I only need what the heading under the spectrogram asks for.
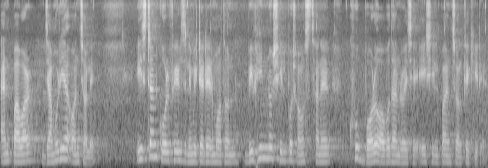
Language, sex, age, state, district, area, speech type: Bengali, male, 30-45, West Bengal, Paschim Bardhaman, urban, spontaneous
